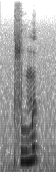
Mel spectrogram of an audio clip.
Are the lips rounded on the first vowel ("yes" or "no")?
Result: yes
